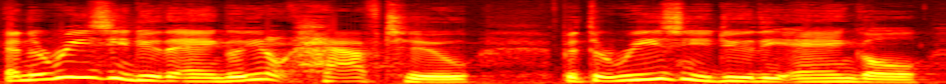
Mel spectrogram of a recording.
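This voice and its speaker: A man's voice: on the high side, sing-song, quick pace. A middle-aged man presenting a casual hands-on tutorial as a repair technician, explaining informally step by step while he works.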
